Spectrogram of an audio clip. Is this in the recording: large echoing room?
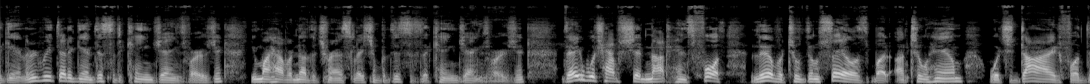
no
